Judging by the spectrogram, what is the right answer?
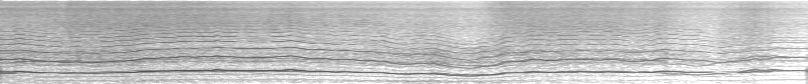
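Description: FPV drone's motors humming, the pitch wavering and dipping twice with throttle changes, fading out near the end.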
